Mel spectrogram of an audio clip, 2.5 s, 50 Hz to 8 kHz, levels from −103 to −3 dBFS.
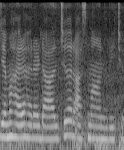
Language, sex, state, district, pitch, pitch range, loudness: Garhwali, female, Uttarakhand, Tehri Garhwal, 210 Hz, 200-225 Hz, -33 LUFS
